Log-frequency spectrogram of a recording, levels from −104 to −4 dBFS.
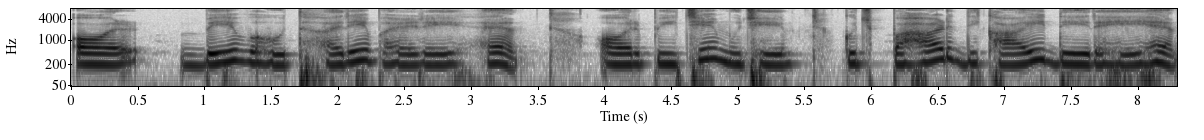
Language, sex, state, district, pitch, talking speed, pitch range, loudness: Hindi, female, Himachal Pradesh, Shimla, 210 Hz, 110 wpm, 205-225 Hz, -18 LUFS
